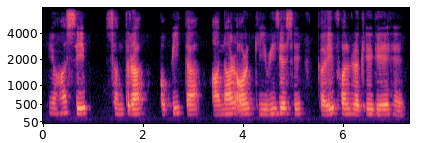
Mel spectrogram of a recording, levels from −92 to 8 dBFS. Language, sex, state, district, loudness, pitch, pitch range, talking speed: Hindi, male, Assam, Sonitpur, -18 LUFS, 125 Hz, 125-135 Hz, 105 wpm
